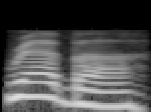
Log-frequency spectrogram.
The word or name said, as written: rebbe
